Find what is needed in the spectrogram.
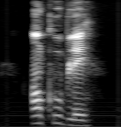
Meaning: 1. to trip, stumble 2. to trip over something
- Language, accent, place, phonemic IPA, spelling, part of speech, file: French, France, Lyon, /ɑ̃.ku.ble/, encoubler, verb, LL-Q150 (fra)-encoubler.wav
